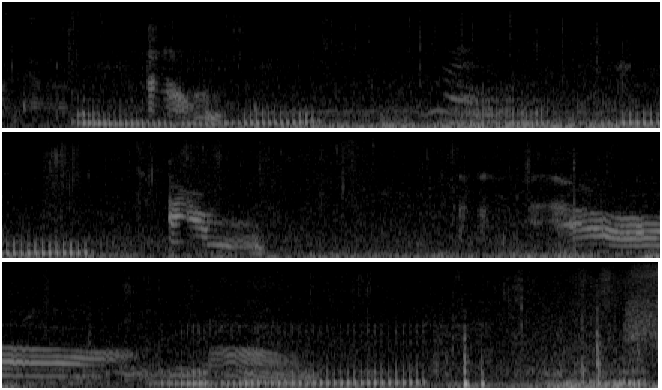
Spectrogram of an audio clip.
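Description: Lion cubs devouring a kill on safari growl, snarl and roar in close, rough bursts, with a lioness nearby; voices talk over parts of it.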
